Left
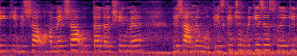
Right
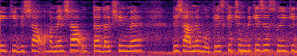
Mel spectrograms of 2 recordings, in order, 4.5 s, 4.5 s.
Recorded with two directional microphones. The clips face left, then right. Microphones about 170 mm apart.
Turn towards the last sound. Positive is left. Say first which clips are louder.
# right 7 dB
turn(degrees=-35)  # may be behind; listen again after turning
